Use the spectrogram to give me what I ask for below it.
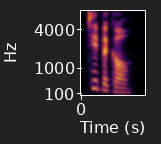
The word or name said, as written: typical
